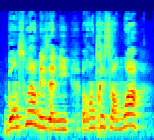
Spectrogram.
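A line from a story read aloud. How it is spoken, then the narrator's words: Mocking shout. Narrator (French): cria-t-il d'un ton moqueur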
